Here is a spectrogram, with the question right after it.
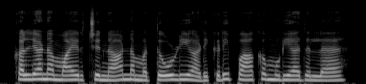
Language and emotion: Tamil, sad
